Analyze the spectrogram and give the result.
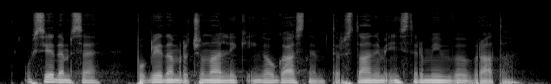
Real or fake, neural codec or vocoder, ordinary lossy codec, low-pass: real; none; none; none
